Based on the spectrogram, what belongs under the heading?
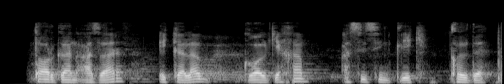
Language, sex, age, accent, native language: Uzbek, male, 18-24, Jizzax, Uzbek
